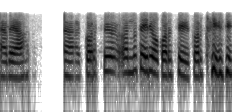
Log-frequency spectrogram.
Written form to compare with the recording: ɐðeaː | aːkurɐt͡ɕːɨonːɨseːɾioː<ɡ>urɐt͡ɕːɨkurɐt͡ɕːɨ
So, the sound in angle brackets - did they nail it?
no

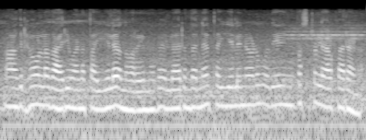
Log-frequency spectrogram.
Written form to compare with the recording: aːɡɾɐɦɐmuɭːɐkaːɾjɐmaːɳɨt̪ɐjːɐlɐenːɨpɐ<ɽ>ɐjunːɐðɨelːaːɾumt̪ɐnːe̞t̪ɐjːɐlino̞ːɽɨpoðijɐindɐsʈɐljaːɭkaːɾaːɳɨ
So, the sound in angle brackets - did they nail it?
no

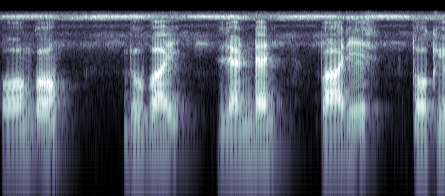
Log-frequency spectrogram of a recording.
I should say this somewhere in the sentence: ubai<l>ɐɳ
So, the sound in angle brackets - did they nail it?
yes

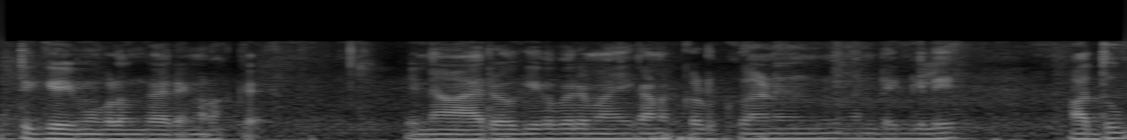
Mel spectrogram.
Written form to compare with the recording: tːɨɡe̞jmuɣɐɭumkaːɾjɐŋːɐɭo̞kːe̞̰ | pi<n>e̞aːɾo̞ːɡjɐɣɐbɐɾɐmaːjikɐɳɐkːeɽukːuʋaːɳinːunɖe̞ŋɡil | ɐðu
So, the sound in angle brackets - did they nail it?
no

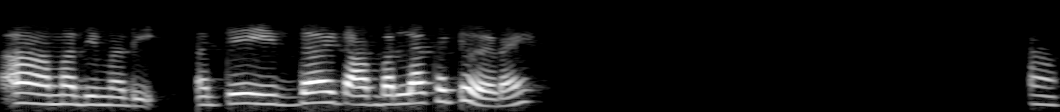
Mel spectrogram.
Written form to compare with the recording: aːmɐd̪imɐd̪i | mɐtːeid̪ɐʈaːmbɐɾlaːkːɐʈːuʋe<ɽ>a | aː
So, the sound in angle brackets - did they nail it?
yes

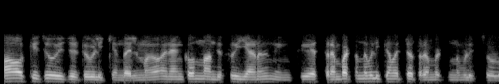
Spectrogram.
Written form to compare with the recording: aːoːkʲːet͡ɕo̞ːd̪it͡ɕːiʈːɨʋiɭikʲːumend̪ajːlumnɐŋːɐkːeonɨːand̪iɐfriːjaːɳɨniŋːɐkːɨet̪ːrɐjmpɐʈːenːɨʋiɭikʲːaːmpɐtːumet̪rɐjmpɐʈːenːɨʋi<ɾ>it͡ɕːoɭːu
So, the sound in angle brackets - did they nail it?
no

